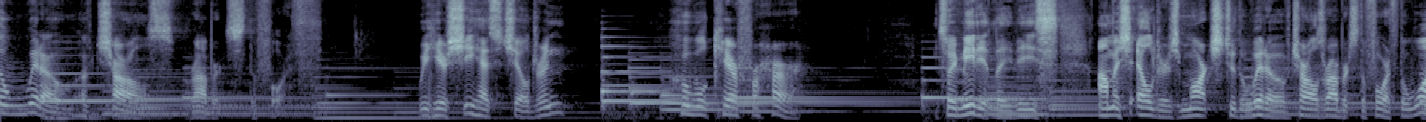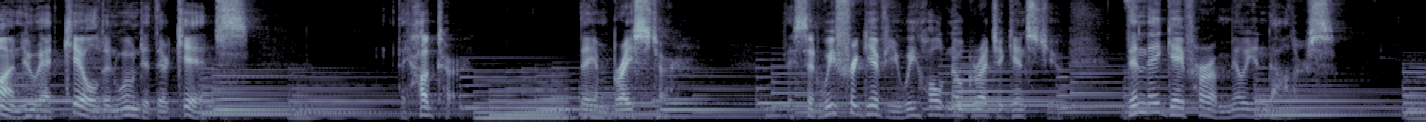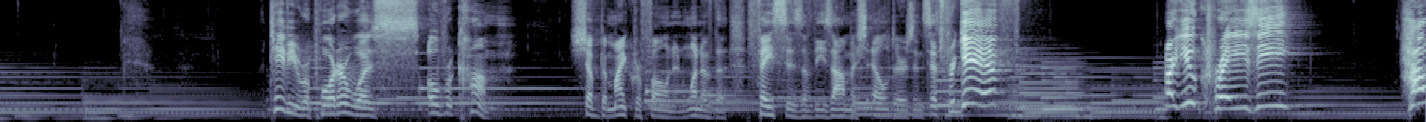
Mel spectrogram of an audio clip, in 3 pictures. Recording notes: Recorded on 4/2/23 at Hope Church in Las Vegas.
